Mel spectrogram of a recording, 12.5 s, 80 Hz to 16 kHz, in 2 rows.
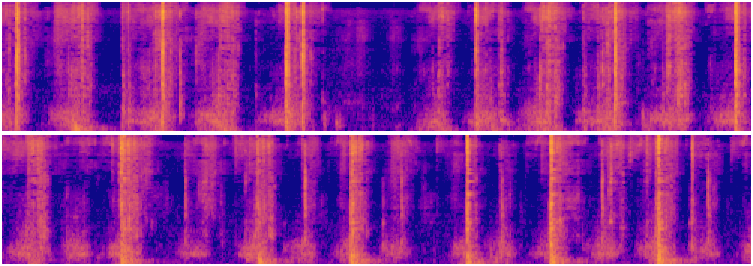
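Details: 2009 ZAZ Chance 1.3 with power steering, torn steering rack boot: dull thunks every half to one second in time with rocking the wheel, no engine running; strong knock when turning, owner suspects the steering rack.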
